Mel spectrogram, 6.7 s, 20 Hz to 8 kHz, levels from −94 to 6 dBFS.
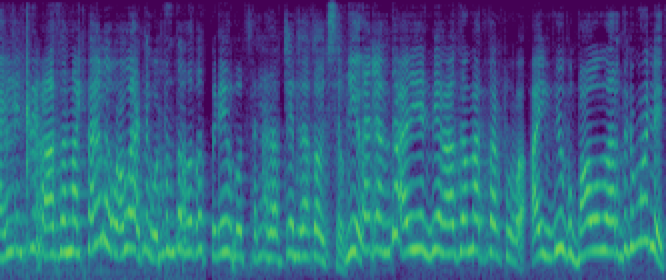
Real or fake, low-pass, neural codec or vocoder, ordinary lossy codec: fake; none; codec, 16 kHz, 1 kbps, FunCodec, trained on Chinese and English, 50 frames a second; none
